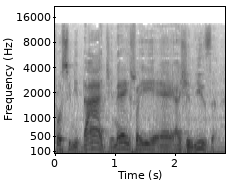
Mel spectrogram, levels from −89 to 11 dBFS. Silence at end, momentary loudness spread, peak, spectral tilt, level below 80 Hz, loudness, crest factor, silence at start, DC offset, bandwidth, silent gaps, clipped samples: 0 s; 3 LU; 0 dBFS; -5 dB/octave; -28 dBFS; -15 LUFS; 14 dB; 0 s; under 0.1%; 13.5 kHz; none; under 0.1%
